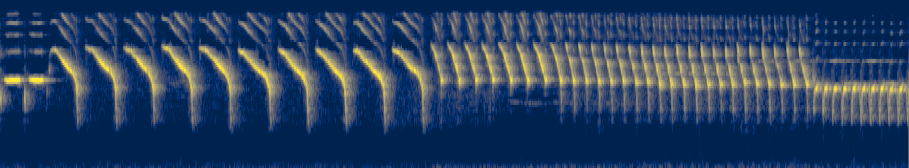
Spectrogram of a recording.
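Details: Song of a Spanish timbrado canary, opening with a short whistle, then about ten sharply falling swept notes in steady rhythm, breaking into a dense rapid trill and closing on a low, even roll.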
